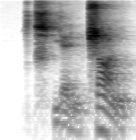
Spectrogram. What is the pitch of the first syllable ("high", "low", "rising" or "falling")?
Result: low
